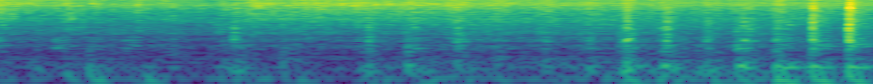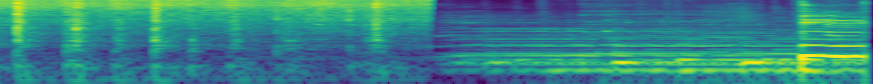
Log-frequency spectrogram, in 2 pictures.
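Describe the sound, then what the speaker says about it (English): Meat frying in a pan on a home stove gives a steady, close sizzle with sharp crackles and pops, ending in a softer, more tonal hiss with a faint hum. "I've got the meat over here cooking"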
